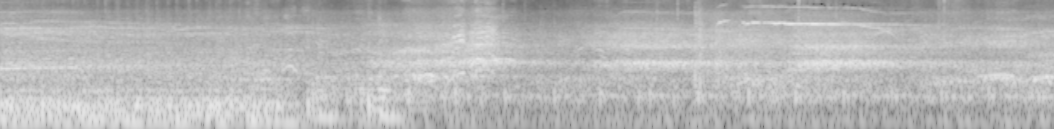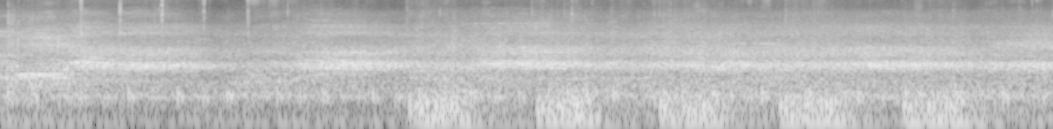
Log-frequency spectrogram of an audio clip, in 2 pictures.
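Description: A large stadium crowd chants loudly together in a rhythmic, echoing roar.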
